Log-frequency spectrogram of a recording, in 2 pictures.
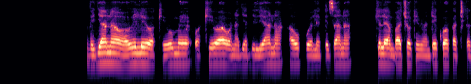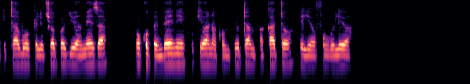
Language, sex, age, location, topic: Swahili, male, 25-35, Dar es Salaam, education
